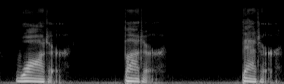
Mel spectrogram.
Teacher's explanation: It feels lazy on your tongue, right? Your tongue just taps the roof of your mouth very quickly. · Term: flap T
